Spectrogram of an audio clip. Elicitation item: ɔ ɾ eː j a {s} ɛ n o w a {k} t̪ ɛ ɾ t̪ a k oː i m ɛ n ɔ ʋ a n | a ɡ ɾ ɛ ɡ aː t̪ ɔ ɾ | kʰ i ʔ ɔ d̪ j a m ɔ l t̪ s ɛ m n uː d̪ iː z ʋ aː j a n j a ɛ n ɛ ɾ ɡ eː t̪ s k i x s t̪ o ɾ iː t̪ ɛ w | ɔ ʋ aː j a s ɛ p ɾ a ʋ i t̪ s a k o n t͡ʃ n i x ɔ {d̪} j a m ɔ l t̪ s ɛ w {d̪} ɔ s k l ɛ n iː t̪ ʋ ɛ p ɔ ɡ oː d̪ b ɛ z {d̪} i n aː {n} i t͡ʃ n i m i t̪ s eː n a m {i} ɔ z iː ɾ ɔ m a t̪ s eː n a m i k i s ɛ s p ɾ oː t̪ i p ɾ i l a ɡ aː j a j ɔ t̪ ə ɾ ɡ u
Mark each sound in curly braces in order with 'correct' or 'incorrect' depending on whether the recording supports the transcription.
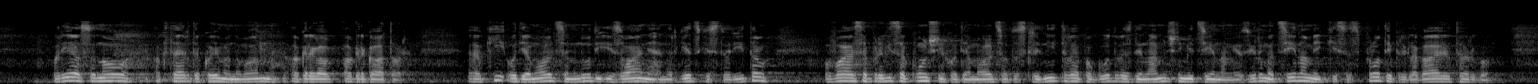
correct, correct, correct, correct, correct, incorrect: m, correct

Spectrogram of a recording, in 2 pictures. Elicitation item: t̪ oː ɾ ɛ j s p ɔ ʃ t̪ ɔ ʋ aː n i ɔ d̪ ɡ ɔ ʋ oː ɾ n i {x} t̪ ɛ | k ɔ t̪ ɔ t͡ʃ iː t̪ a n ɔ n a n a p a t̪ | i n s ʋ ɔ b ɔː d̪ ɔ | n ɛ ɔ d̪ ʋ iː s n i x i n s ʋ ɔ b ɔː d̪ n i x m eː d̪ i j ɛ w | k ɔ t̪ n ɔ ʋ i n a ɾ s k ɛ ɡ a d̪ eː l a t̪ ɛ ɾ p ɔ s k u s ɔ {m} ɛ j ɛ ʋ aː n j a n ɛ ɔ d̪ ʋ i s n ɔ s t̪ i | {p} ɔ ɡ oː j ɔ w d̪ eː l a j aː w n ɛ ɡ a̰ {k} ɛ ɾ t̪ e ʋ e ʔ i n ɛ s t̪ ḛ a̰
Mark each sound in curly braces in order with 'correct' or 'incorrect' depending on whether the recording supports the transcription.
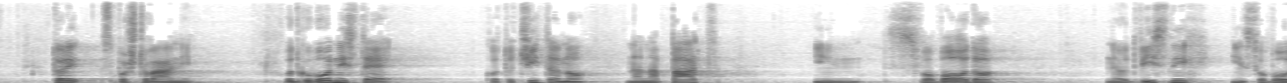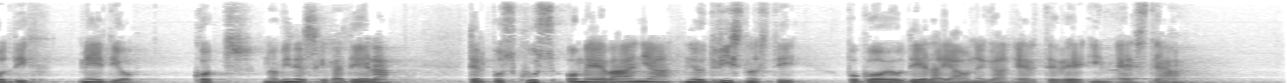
incorrect: s, correct, correct, incorrect: ʔ

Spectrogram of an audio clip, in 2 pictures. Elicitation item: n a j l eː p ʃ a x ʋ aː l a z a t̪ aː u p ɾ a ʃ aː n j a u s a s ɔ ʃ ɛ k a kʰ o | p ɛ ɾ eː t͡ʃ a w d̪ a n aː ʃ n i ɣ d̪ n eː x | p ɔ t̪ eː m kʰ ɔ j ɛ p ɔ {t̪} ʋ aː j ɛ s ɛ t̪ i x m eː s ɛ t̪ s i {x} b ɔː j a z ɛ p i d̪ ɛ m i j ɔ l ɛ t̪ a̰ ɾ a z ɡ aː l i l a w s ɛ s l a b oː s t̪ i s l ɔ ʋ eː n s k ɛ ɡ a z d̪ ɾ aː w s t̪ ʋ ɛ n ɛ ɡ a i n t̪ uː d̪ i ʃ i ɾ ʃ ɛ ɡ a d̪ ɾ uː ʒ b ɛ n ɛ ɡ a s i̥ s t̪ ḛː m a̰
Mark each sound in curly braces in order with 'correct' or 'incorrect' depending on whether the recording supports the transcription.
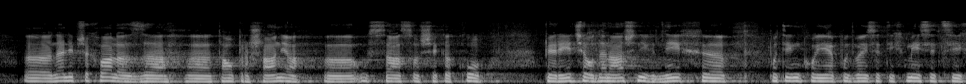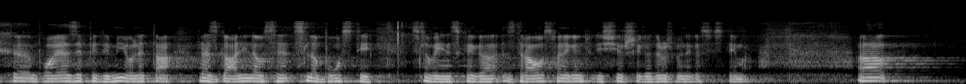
incorrect: d̪, correct

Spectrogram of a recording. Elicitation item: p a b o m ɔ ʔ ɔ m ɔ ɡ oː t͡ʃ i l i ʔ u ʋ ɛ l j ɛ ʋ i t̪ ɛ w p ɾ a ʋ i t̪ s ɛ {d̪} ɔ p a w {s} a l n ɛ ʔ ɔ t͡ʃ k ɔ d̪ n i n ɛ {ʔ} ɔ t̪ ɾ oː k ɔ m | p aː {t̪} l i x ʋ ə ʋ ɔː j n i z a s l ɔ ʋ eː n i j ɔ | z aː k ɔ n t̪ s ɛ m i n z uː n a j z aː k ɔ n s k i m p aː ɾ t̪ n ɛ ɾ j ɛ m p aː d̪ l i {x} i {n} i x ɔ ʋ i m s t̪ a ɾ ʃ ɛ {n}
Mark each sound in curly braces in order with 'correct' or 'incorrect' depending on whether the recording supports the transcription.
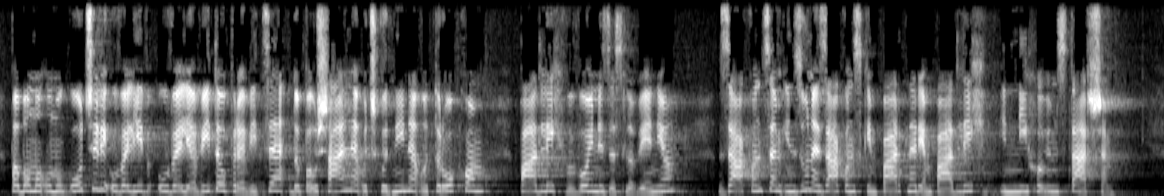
correct, incorrect: ʃ, correct, incorrect: d̪, correct, incorrect: nː, incorrect: m

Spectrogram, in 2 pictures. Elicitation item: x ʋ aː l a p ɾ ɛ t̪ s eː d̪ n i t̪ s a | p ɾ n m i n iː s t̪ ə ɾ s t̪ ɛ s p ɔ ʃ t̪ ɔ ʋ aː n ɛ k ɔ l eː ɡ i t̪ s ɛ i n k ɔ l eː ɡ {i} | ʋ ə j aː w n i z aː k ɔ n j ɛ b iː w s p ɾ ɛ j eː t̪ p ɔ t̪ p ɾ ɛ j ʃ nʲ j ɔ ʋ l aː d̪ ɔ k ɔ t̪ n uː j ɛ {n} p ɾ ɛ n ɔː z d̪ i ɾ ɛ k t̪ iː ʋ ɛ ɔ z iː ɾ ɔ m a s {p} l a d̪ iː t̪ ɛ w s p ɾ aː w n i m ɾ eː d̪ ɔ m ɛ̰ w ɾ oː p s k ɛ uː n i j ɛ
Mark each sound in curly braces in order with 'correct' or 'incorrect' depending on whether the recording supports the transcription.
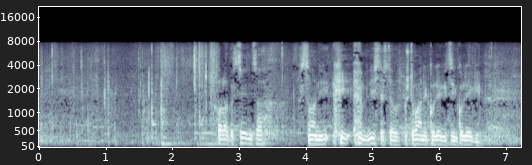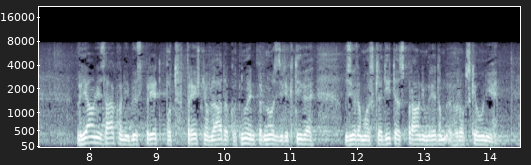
correct, correct, incorrect: k

